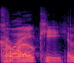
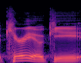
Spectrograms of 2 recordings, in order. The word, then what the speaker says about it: karaoke: So everybody says karaoke. Do you have any idea how you actually pronounce the word karaoke? – Karate-oke. – No, not karaoke. It was very, very close, but not quite. No, karaoke is actually pronounced karaoke.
